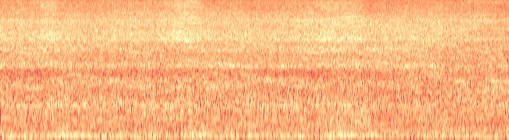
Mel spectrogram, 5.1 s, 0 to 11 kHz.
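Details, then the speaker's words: 1979 GMC Caballero V8, abandoned 8 years, running on probably half stale and half fresh fuel; no leaks, and the earlier heavy smoke has stopped; deep, even rumble with no misses; normal running. "It runs like a top and it's got rotten fuel. It's running off probably half a tank of rotten fuel and half a tank of clean fuel."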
